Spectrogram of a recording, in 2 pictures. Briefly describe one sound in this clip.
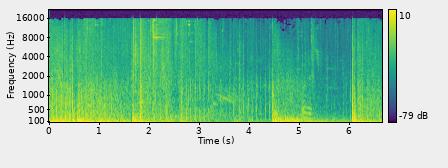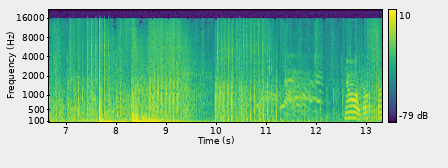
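Explosions boom and rumble repeatedly in a battle.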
